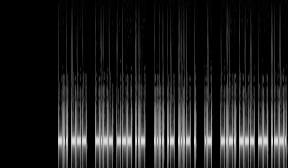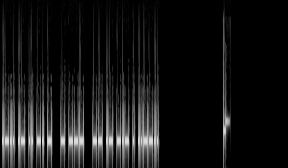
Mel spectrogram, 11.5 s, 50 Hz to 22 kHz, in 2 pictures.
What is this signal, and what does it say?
Morse code, heard as a keyed tone, about 44 wpm, 700 Hz. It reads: DO YOU HAVE A COMPLAINT TO MAKE?
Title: Sentences from Top 1400 Words 45wpm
